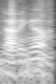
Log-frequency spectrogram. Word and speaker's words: Nottingham: Nottingham. Huh? Okay. It's a silent H. But not like herb. No, herb's got an H at the beginning, so you pronounce it.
